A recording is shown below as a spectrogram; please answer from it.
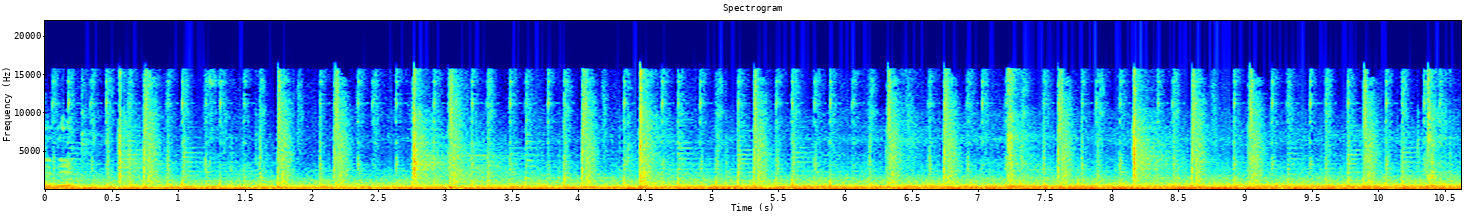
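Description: A steady electrical hum from the switchgear, with irregular metallic clicks and knocks as an air circuit breaker is handled in its cassette.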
